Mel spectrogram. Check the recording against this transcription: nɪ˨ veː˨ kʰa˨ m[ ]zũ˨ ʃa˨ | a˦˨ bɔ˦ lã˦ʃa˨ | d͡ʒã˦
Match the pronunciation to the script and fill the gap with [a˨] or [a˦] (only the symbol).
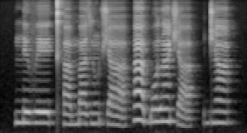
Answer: a˨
